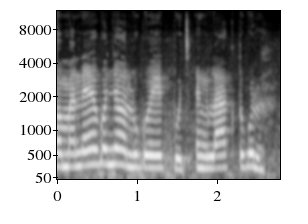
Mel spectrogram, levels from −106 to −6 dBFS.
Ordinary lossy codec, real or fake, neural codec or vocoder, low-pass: none; real; none; none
